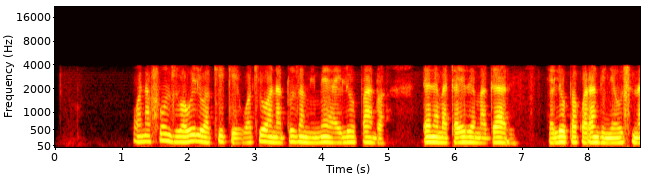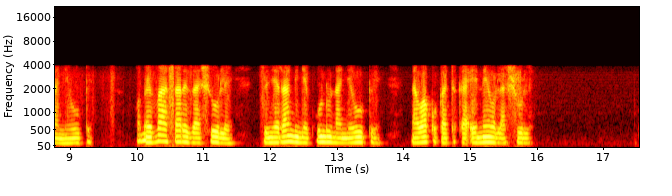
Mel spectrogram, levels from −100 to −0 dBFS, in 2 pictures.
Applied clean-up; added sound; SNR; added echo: none; none; none; none.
